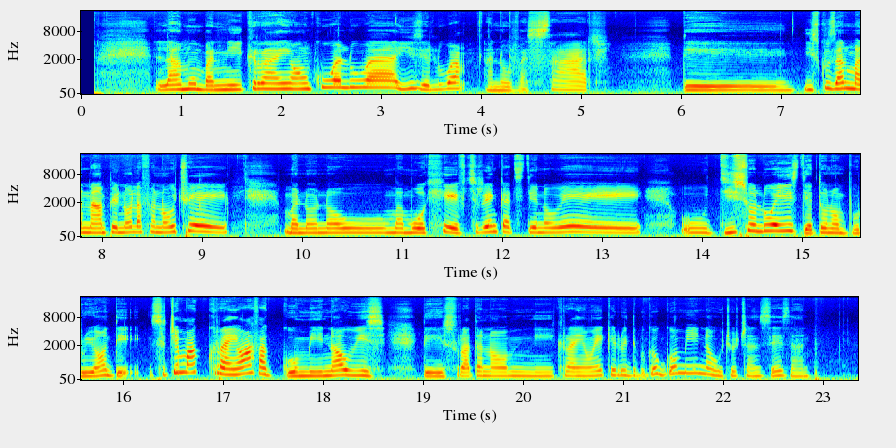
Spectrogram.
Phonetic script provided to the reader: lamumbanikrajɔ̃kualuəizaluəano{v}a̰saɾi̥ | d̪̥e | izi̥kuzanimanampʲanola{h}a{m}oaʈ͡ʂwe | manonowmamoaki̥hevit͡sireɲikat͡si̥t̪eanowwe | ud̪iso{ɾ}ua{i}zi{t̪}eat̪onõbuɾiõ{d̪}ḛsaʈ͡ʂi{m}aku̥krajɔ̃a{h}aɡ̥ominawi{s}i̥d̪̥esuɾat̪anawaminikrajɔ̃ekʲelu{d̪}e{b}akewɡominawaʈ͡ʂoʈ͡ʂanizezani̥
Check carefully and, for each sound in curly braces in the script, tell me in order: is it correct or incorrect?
correct, incorrect: f, incorrect: n, incorrect: l, correct, incorrect: d̪, correct, correct, incorrect: f, incorrect: z, correct, correct

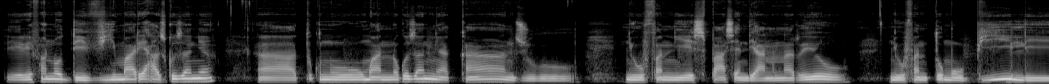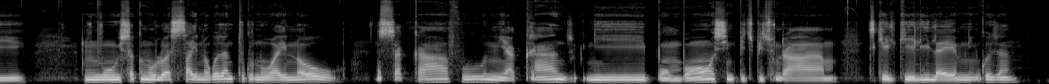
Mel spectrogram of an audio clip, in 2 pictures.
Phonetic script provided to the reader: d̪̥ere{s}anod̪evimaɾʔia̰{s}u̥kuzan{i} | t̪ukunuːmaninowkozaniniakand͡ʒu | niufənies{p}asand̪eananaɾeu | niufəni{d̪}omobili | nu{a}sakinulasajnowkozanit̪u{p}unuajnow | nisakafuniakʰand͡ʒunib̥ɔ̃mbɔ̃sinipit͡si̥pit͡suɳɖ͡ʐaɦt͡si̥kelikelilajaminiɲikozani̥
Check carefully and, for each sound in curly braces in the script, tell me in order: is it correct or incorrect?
incorrect: f, incorrect: z, incorrect: a, correct, incorrect: t̪, incorrect: i, incorrect: k

